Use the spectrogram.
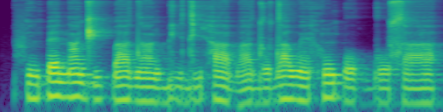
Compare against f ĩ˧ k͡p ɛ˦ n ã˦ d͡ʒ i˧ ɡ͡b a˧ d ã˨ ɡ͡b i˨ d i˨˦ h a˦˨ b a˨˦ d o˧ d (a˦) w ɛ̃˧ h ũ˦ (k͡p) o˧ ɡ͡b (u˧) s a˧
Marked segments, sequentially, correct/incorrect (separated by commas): correct, correct, incorrect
